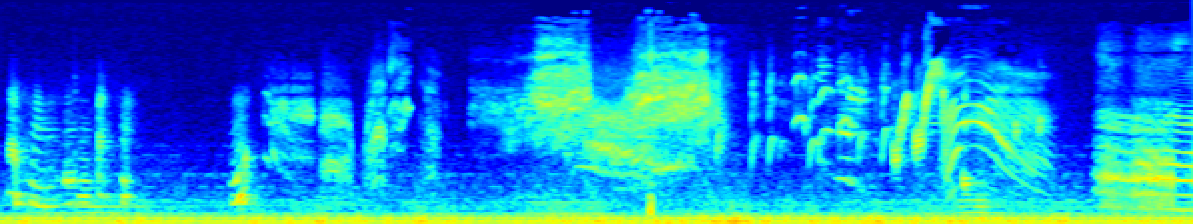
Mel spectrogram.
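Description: A Wookiee roars angrily in a string of loud, growling howls that swoop up and down in pitch, with rough grunts between them over a steady low hum.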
